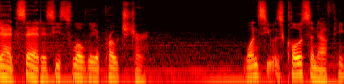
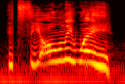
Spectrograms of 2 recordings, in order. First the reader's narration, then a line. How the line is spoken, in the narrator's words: Angela screamed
